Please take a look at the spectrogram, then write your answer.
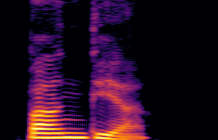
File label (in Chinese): "斑点", Chinese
